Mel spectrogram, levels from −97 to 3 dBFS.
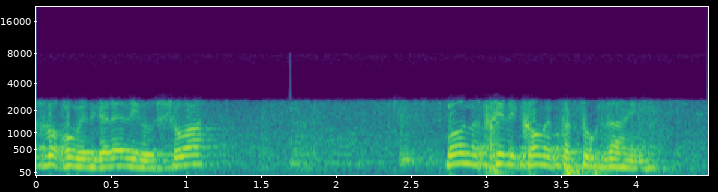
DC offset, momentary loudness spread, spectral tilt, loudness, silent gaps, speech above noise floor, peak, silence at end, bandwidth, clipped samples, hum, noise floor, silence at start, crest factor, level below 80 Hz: under 0.1%; 20 LU; -13.5 dB/octave; -13 LUFS; none; 21 dB; -2 dBFS; 0 s; 2.7 kHz; under 0.1%; none; -33 dBFS; 0 s; 12 dB; -30 dBFS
